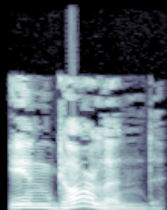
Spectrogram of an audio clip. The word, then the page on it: engarland: British English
